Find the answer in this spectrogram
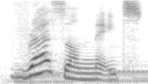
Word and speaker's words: resonate: Another one we would usually not say the I'm in is not sure if this resonates, but... Not sure if this resonates, but resonate 这个词看起来跟 reason 有一点点像，对吧？但是呢，它的开头啊其实是 reson 而不是 reason，所以它的发音是不同的，大家要注意。元音那个单词是 reason，对吧？但是这个词呢读作 resonate 是产生共鸣的意思，它是一个动词。那连起来大家看这个短语叫做 Not sure if this resonates, but 就是说不确定我的这个意见是不是能够产生共鸣，也就是说啊，不确定你能不能够同意我的这个观点，我的这个说法，但是呢，我后面就加上我的观点是什么什么什么什么了。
